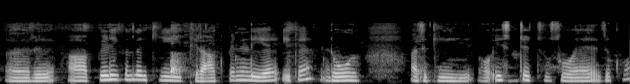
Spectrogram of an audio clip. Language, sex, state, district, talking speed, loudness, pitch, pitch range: Rajasthani, female, Rajasthan, Nagaur, 150 wpm, -18 LUFS, 175 Hz, 160-200 Hz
